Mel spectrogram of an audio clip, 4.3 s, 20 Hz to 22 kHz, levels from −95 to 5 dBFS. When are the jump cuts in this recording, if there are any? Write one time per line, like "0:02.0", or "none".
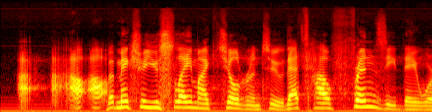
0:01.1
